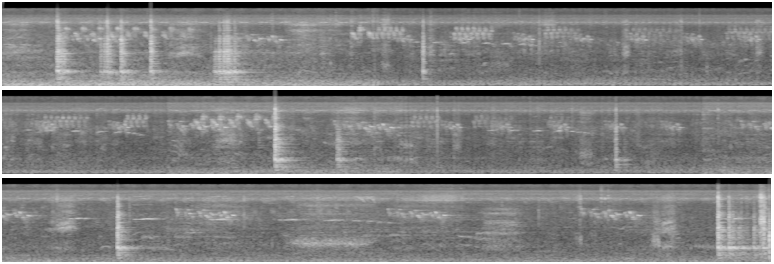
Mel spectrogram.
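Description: Small birds chirping and twittering over a low outdoor rumble, which is loudest in the first few seconds. A few sharp knocks come in the middle.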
